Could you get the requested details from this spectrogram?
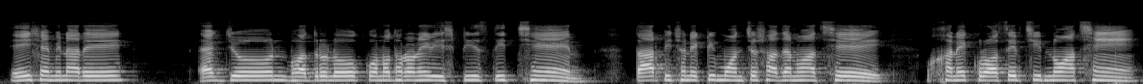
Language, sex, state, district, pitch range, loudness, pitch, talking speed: Bengali, male, West Bengal, Dakshin Dinajpur, 185-200 Hz, -14 LUFS, 195 Hz, 105 wpm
